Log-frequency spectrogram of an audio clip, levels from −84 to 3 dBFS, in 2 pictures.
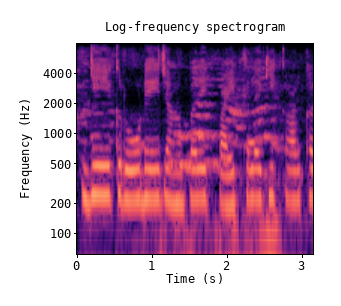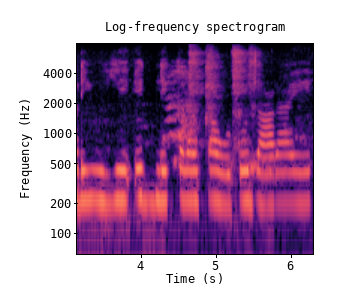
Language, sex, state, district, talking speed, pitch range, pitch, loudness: Hindi, female, Bihar, Darbhanga, 210 wpm, 210-220 Hz, 215 Hz, -23 LUFS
